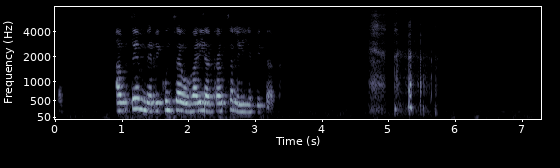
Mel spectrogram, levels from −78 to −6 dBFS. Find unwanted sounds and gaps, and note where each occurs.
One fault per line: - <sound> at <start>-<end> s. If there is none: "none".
- laugh at 4.7-5.8 s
